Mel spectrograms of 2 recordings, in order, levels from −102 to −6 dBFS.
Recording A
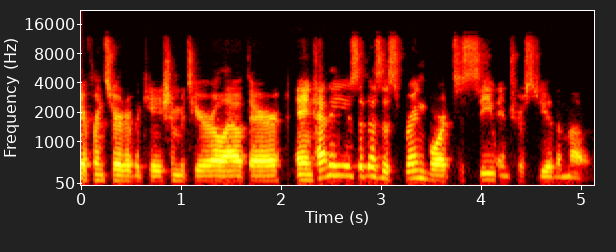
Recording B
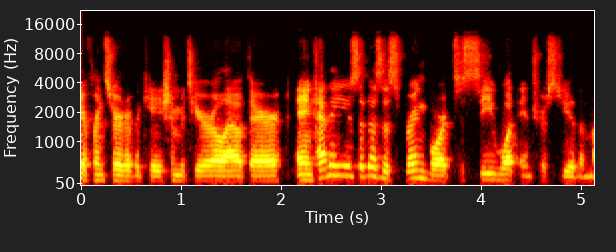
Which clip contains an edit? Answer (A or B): A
